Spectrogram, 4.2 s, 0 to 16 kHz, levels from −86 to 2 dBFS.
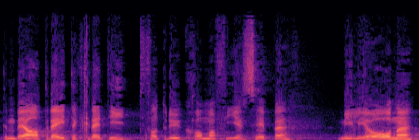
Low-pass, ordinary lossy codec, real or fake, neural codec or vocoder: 14.4 kHz; AAC, 48 kbps; real; none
